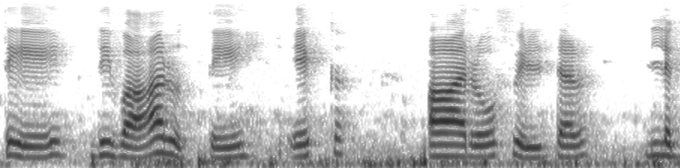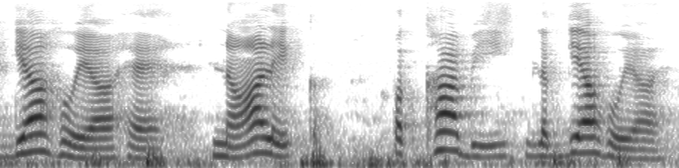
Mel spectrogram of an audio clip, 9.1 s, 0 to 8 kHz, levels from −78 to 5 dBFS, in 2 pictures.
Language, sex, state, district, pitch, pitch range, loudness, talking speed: Punjabi, female, Punjab, Pathankot, 210 Hz, 195-265 Hz, -17 LUFS, 105 wpm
